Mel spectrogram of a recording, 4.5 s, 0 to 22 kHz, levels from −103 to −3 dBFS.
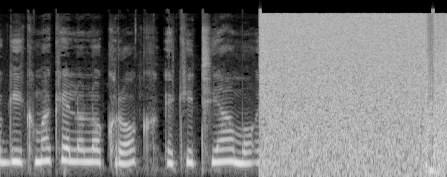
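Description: From 2.59 s to the end at 4.48 s, the speech gives way to samples built from the wrong bytes. Misassembled bytes let rapidly changing low bits dominate each value, producing loud, harsh broadband noise. The waveform fills into a dense block and the spectrogram turns flat broadband grey.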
